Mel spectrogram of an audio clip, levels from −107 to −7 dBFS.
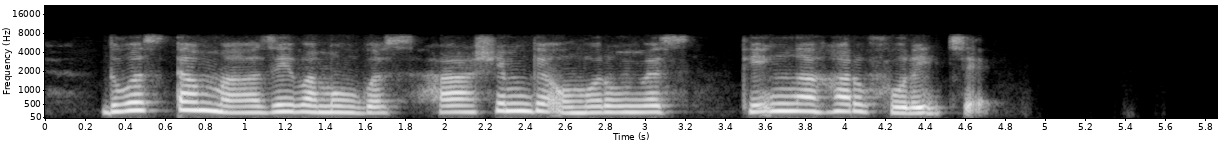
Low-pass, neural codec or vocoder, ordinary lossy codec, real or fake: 7.2 kHz; codec, 16 kHz, 2 kbps, FunCodec, trained on LibriTTS, 25 frames a second; Opus, 24 kbps; fake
